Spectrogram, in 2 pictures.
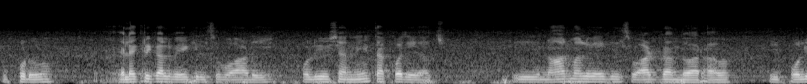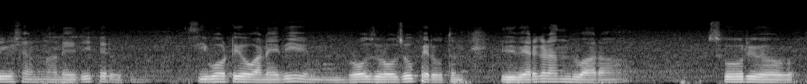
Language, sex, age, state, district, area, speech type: Telugu, male, 18-30, Telangana, Jangaon, urban, spontaneous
